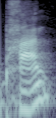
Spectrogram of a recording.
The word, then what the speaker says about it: 般: 就是这件事情很一般、很普通的般，这是多音字，在这会儿应该读盘。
